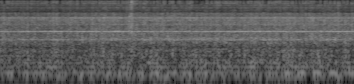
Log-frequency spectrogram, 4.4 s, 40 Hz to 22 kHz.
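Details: Refrigeration condensing unit after cleaning its dirty condenser, condenser fans and compressor running, about 40 degrees: steady even hiss and fan rush with constant airflow tone, no knocking or rattle; normal running.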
